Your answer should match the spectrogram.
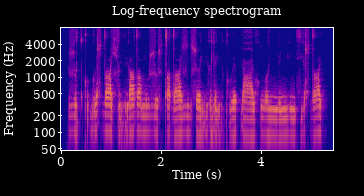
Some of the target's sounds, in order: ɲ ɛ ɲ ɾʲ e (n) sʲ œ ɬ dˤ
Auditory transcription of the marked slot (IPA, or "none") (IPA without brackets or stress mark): ɲ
